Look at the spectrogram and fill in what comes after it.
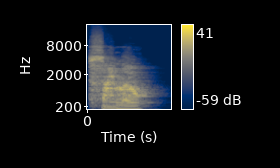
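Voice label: "silo", male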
